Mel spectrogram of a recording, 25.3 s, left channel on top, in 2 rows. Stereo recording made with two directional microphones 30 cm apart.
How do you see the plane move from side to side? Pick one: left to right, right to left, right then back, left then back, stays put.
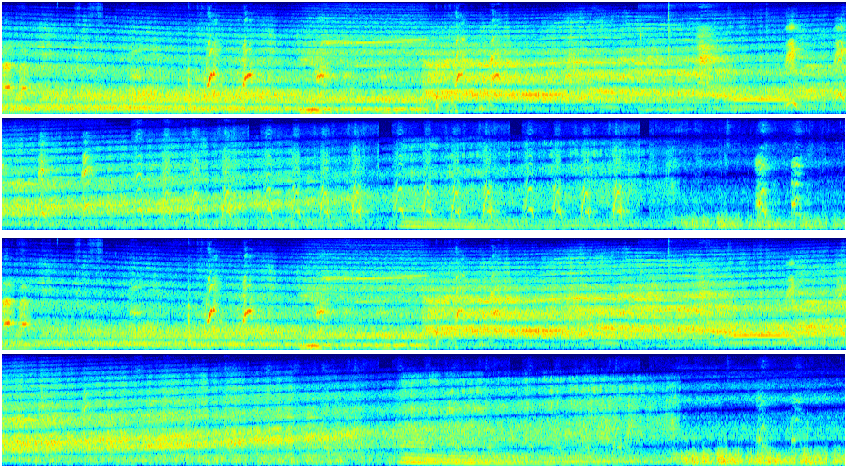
left to right.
